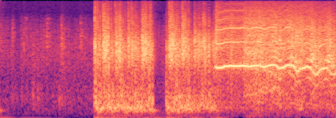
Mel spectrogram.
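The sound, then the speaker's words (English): Frightened horses bolting under a gunman's volley whinny loudly, a burst of shrill neighing broken by a brief gap, then a long wavering squeal rising over the noise, with no voices. “Panic reigns as frightened horses bolt and soldiers tumble into the dust.”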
